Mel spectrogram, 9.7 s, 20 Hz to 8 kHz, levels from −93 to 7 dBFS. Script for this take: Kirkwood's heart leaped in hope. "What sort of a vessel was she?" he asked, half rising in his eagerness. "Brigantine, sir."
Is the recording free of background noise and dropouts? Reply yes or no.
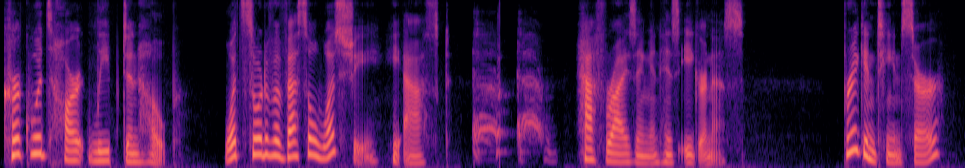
no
